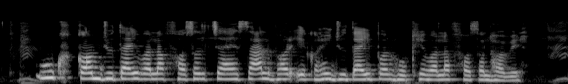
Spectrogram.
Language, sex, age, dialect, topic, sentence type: Bhojpuri, female, 18-24, Southern / Standard, agriculture, statement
